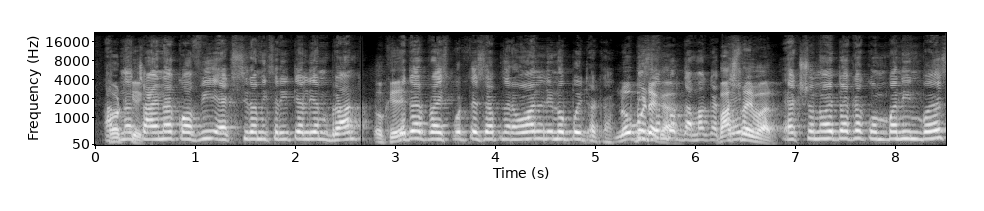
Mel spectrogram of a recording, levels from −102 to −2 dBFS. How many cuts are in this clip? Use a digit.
0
